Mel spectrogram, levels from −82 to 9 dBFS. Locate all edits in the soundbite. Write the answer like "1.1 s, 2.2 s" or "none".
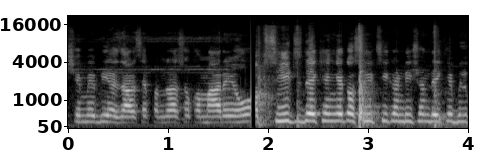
2.0 s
